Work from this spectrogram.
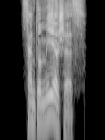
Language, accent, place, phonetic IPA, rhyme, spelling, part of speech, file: German, Germany, Berlin, [zantoˈmeːɪʃəs], -eːɪʃəs, santomeisches, adjective, De-santomeisches.ogg
- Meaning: strong/mixed nominative/accusative neuter singular of santomeisch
